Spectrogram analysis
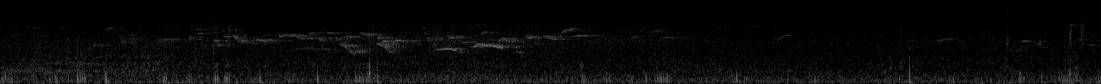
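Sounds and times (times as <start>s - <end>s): rustling of leaves: 0.0s - 11.0s
songbird singing high notes: 1.0s - 6.9s.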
